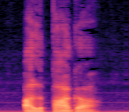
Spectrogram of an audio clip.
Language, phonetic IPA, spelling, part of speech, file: Polish, [alˈpaɡa], alpaga, noun, Pl-alpaga.ogg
